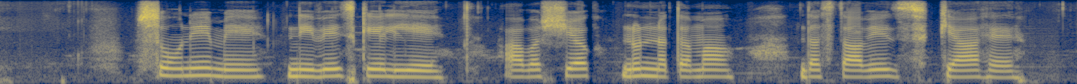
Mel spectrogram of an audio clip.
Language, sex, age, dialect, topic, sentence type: Hindi, female, 25-30, Marwari Dhudhari, banking, question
